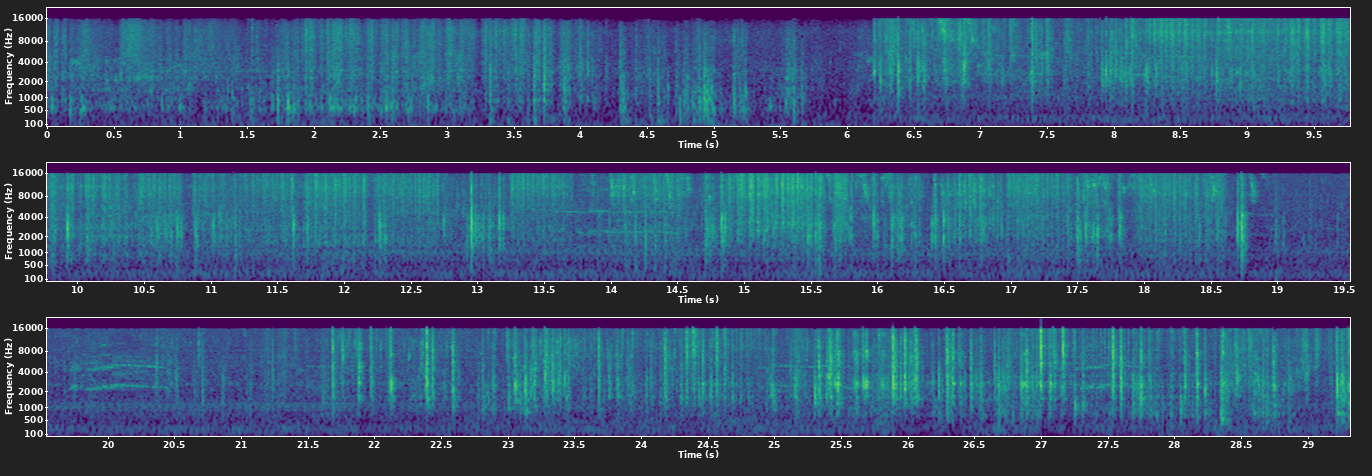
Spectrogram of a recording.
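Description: Plastic fan parts being scrubbed by hand in a basin of soapy water: rubbing and scraping, water sloshing, and many small knocks of the plastic against the basin.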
